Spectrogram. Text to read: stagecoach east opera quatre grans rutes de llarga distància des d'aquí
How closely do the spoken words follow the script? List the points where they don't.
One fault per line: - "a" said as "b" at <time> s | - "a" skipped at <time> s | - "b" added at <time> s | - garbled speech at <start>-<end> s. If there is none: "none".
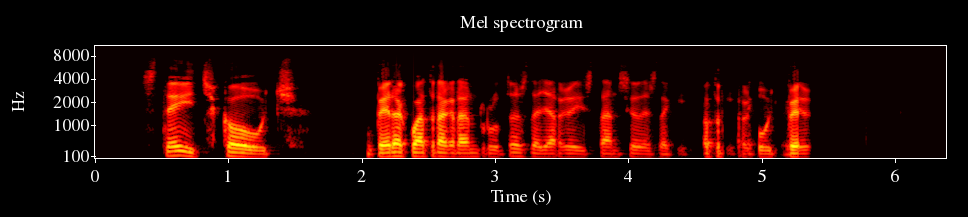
- "east" skipped at 1.4 s
- garbled speech at 4.6-5.4 s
